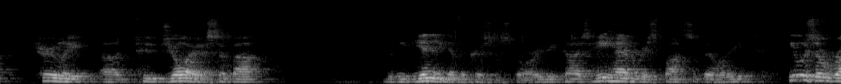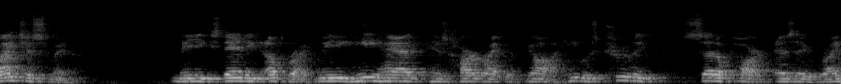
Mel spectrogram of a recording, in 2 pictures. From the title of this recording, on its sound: LIVE from Calvary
